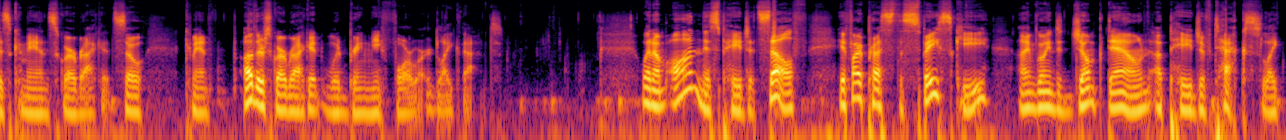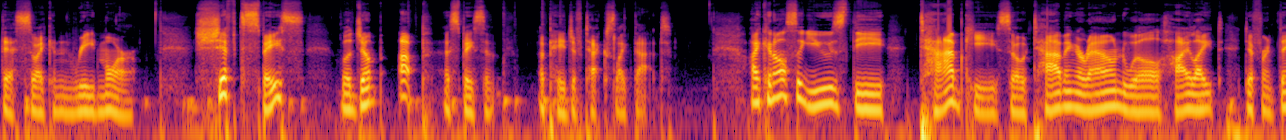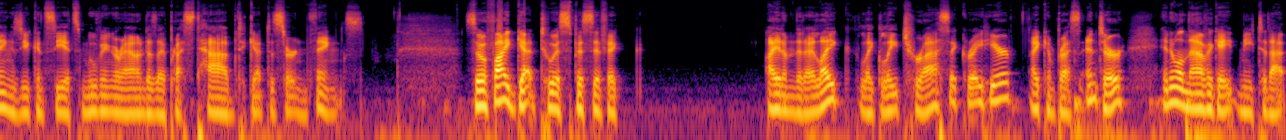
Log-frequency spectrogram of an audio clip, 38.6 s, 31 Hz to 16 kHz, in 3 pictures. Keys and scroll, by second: 3.0 super+], 15.7 shift+space, 30.1 shift+Tab.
